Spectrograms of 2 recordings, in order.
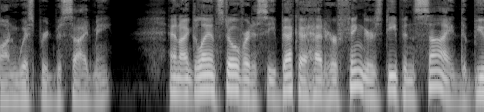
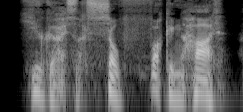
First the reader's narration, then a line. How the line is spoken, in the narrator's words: I moaned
